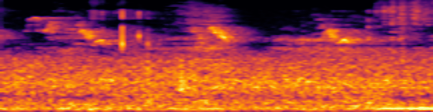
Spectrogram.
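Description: A small songbird chirping faintly in a steady run of short, down-slurred notes, about three a second, over a light outdoor hiss. A small click about half a second in.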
